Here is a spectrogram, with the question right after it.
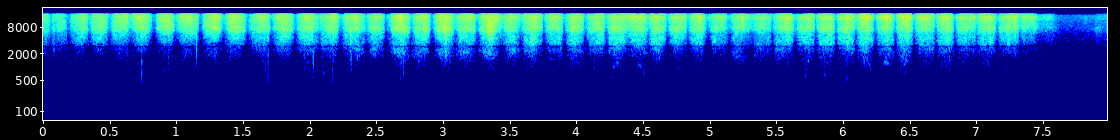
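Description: Long, thin black satin gloves are worn on both hands as the fingers interlace and the palms rub together. The result is a steady, fast series of bright, hissy swishes, about three per second, that trail off quietly at the end.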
